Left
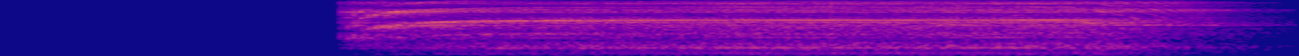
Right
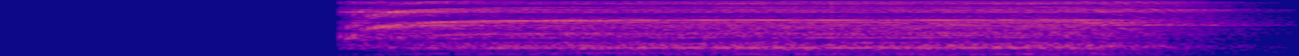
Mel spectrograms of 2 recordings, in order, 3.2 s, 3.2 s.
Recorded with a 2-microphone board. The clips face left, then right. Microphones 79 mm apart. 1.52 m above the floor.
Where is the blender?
35° right (ahead or behind), 1.7 m.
